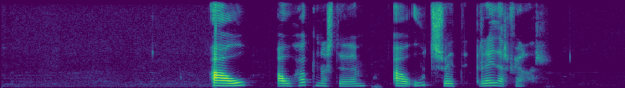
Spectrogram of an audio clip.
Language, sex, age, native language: Icelandic, female, 30-39, Icelandic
